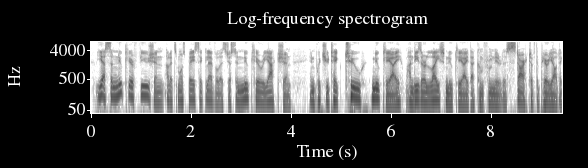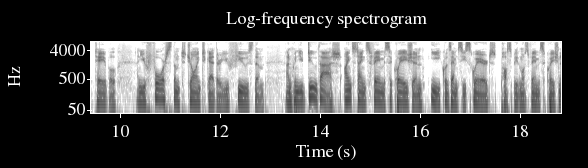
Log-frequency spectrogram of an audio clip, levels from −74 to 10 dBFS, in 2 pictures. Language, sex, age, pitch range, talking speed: English, male, 30-49, 80-100 Hz, 200 wpm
